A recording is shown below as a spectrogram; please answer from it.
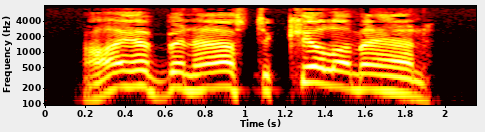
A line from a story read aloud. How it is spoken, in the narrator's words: a voice shouted from off to the right, a deep voice with siege tones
